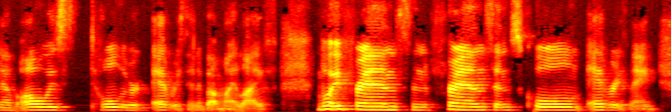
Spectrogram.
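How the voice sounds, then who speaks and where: In an Italian accent, a woman of medium pitch speaks at a moderate pace with a monotone, flat intonation. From southern Italy. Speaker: co-host. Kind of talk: casual chat.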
